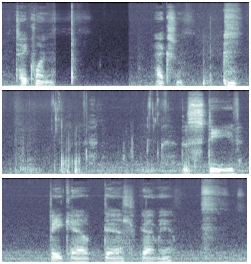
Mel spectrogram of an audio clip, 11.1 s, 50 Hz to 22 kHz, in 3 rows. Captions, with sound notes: take 1. (Clap) Action. (Clears throat) The Steve fake-out death got me!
